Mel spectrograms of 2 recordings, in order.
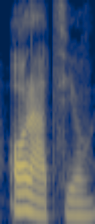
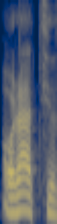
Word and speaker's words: Horacio: know what you mean orazio you don't pronounce the age right oracio Sanchez okay okay okay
